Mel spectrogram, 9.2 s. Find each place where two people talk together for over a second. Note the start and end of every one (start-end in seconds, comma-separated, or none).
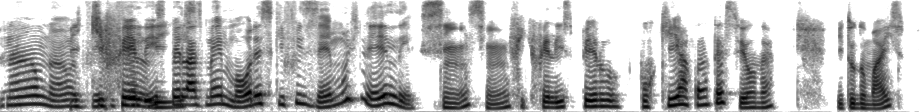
0.7-2.0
